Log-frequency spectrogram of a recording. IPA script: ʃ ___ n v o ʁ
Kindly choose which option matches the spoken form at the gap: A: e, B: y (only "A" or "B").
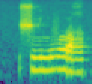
B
